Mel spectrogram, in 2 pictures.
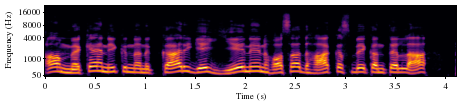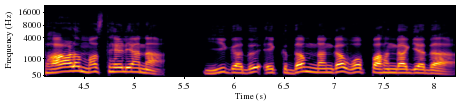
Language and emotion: Kannada, happy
